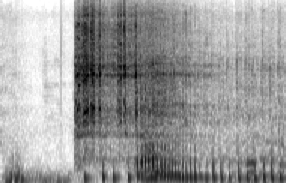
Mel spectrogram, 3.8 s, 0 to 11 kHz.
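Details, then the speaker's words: Zonsen 250 enduro with 172FMM single-cylinder engine, start-up; one quick crank, catches and thumps at a steady idle, no misses or mechanical rattle; exhaust not loud with this muffler; clean start. "Аталған түрі. Дауысы қатты емес, такой глушитель."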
